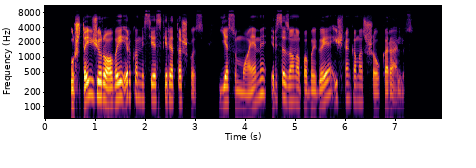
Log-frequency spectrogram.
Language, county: Lithuanian, Vilnius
